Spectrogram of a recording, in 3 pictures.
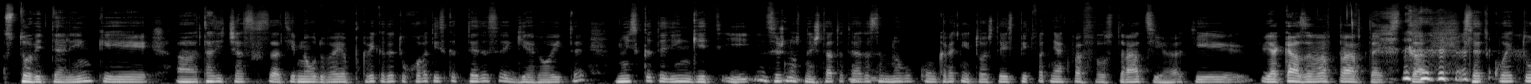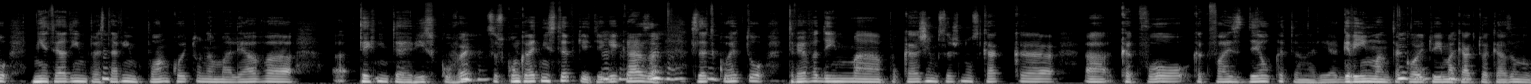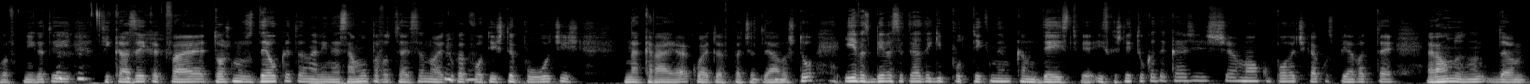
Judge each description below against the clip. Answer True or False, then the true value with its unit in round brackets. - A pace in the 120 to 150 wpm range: False (160 wpm)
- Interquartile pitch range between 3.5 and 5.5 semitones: False (2.8 semitones)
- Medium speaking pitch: False (130 Hz)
